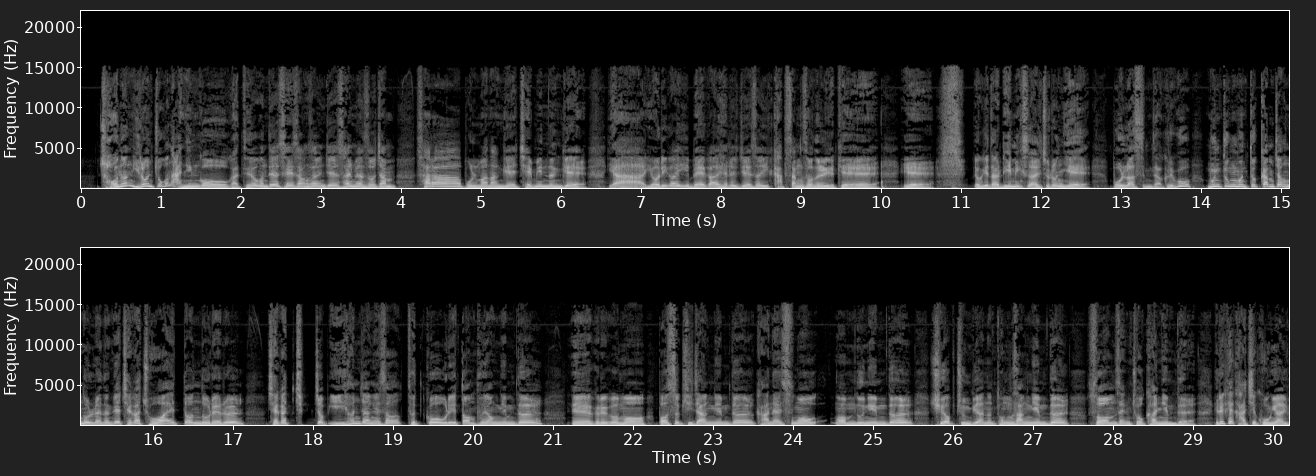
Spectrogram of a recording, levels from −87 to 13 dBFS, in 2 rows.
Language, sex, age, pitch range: Korean, male, 40-59, 160-210 Hz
